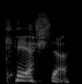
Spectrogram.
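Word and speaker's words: Kärcher: Es ist ein deutsche Firma und heißt Karcher. – Karcher?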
